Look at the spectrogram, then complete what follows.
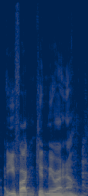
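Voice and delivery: low, soft and fast incredulous mutter; quiet disbelief. Retold or imitated. The other driver challenging me over the parking spot, quietly incredulous. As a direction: keep the challenge low and hurried.

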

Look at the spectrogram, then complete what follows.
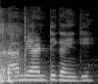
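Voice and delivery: ordinary talk, nothing marked

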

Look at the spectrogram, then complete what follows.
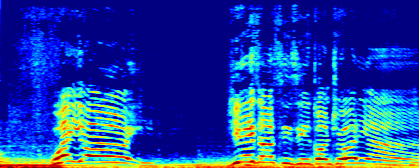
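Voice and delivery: high, drawn-out wailing plea; playful panicked outburst. Pretend. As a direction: cry out dramatically to Jesus, stretching the words. Mock-panicked outburst while manoeuvring car.

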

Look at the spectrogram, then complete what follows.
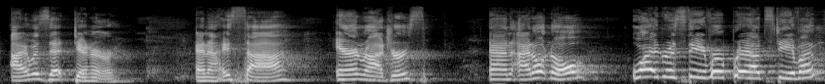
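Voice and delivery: slowing, rising, unsure recollection; poor old woman. Retold or imitated. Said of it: "this poor old woman".

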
